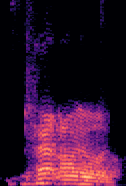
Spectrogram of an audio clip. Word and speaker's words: cation: Cation.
